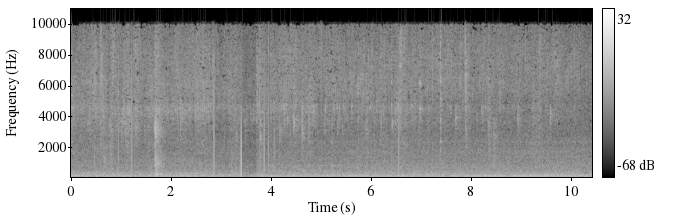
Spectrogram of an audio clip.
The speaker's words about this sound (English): These are the potatoes we blanched off, and I'm going to get them nice and seasoned, lay them out in the plancha flat, let them get a nice cooked sear, crispy sear on one side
